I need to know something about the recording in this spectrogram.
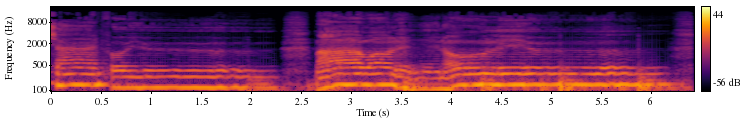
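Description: A man's voice singing long, drawn-out notes, in two phrases with a brief break about two seconds in.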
